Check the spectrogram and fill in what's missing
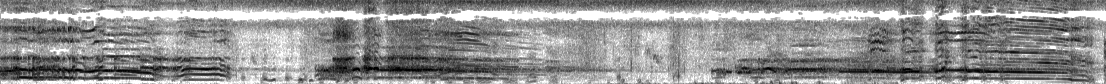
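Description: Several roosters, broodstags, crow loudly in overlapping calls, one after another, with harmonic wavering cries over a busy farmyard background.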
